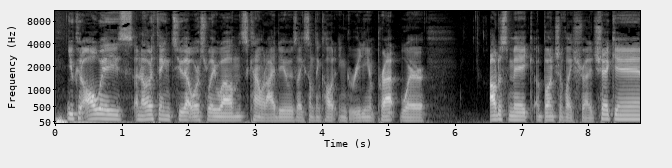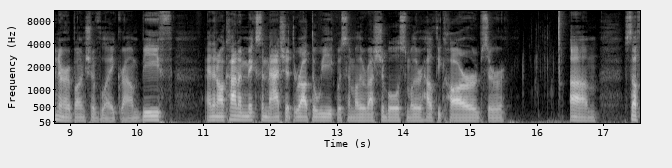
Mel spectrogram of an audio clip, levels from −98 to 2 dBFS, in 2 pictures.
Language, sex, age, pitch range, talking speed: English, male, 20-39, 85-105 Hz, 215 wpm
